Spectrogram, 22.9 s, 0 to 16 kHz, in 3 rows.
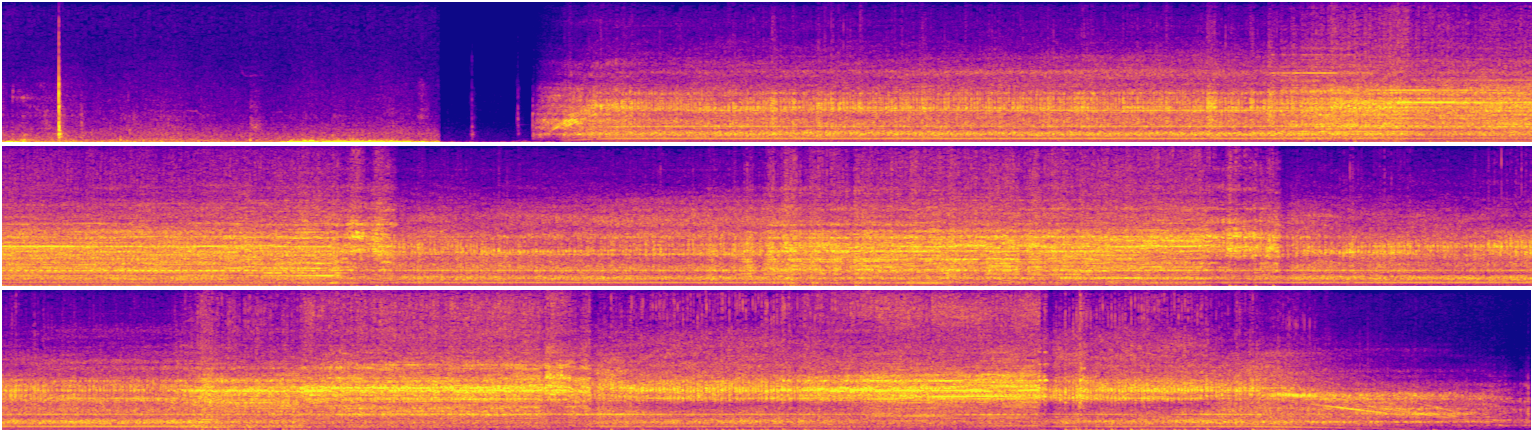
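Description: A DeWalt FlexVolt DCG418 angle grinder cutting through material, a loud, close, sustained high whine lasting about twenty seconds with slight dips as it bites, after a brief clunk at the start.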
